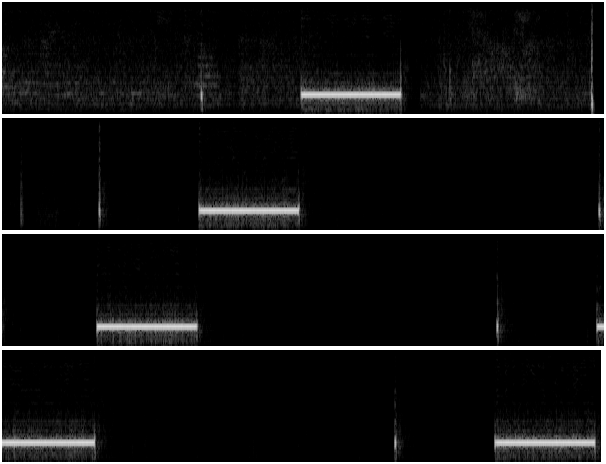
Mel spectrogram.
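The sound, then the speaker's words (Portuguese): Ringback tone of a telephone call ringing on the line: five steady, evenly spaced mid-pitched tones, each about a second long, repeating roughly every five seconds, with faint clicks between them and low background noise at the start. “Não atende esse negócio, velho. Tá me deixando nervosa. Não, não atende. Tá chamando.”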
